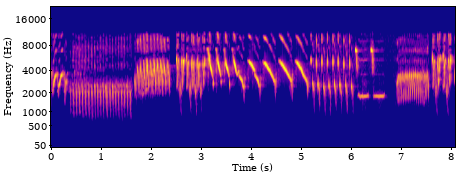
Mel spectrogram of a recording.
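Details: Training song of a Timbrado canary: a low rapid rattle, higher buzzy trill, cascading falling notes repeated quickly, a short flat whistle and further trilled tours, delivered as a long varied stream.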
